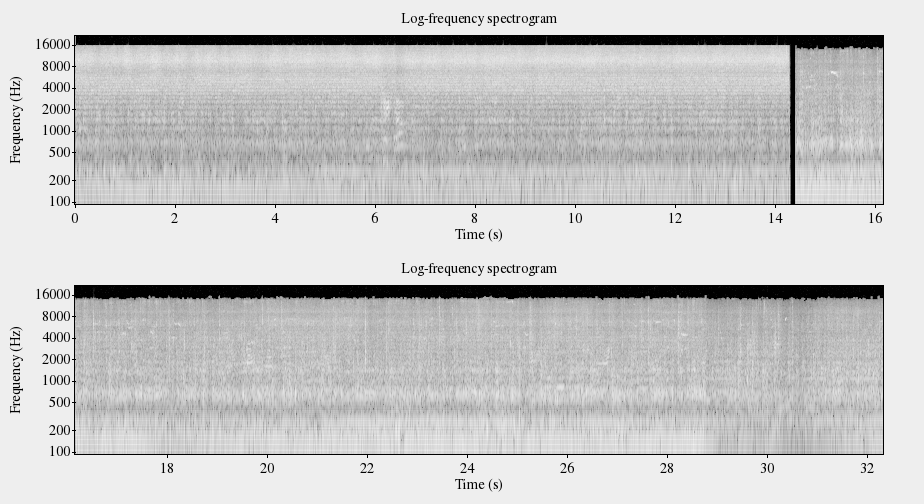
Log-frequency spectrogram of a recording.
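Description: Threshing drum belt-driven by a steam traction engine, running with a steady droning hum and mechanical clatter, broken briefly about halfway through.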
